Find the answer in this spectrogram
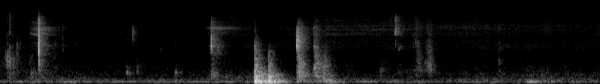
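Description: Hands handling and pinning a folded denim hem on a padded pressing board: scattered small clicks and rustles, with one louder dull thump about two and a half seconds in.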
